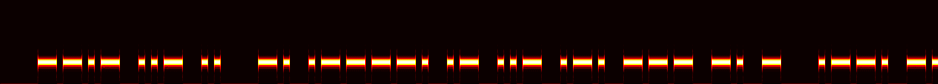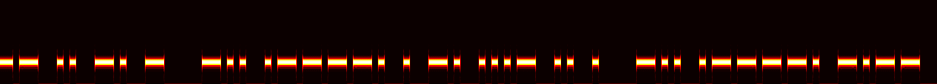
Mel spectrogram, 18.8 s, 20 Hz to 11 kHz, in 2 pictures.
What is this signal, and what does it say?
Morse code, heard as a keyed tone, about 19 wpm, 800 Hz. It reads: QUI N'AURONT POINT D'ENVIE D'Y
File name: FRANCAIS TEXTE CLAIR 2 VITESSE 18 MOTS MINUTES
